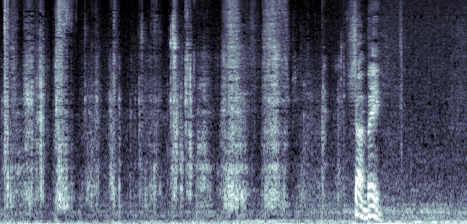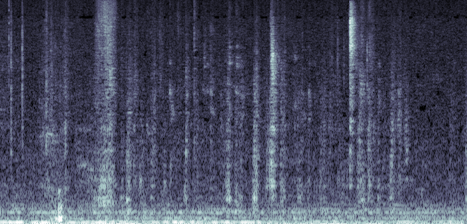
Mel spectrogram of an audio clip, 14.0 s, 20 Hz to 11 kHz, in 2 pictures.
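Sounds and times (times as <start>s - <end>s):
wet chewing and mouth clicks: 0.0s - 5.2s, 8.8s - 13.2s.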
